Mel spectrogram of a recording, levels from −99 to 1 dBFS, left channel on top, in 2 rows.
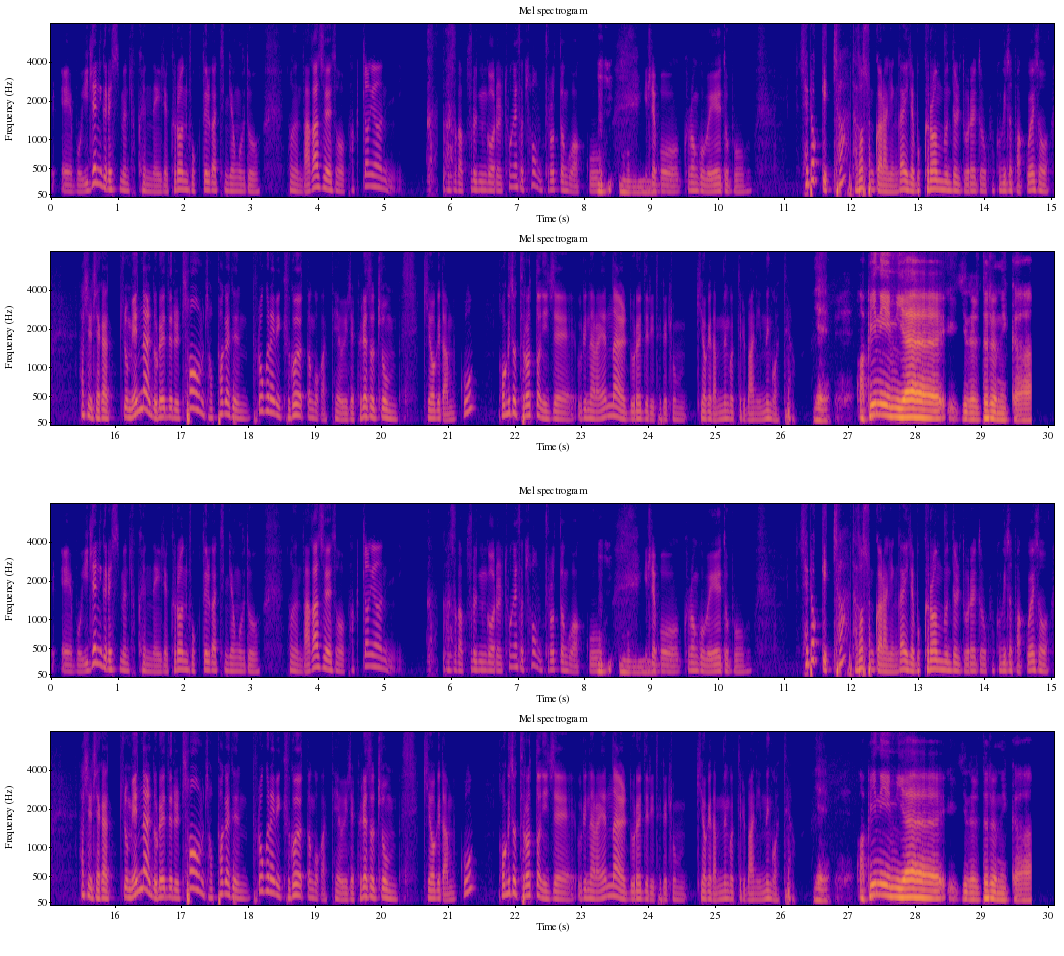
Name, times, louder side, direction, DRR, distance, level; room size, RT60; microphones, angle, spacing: voice 1, 0.0-4.4 4.7-5.2 5.9-10.7 11.2-15.0 15.5-21.4 21.8-26.2, equal, 5° right, 1.1 m, -43 dB
voice 2, 8.2-9.0 26.5-26.7 27.1-29.8, left 2 dB, 55° left, 1.8 m, -31 dB
head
